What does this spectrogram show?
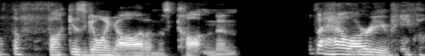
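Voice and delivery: loud, baffled, disbelieving, bewildered exclamation. Voicing a character walking through a strange continent: confused. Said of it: "just looks confused the entire way".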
